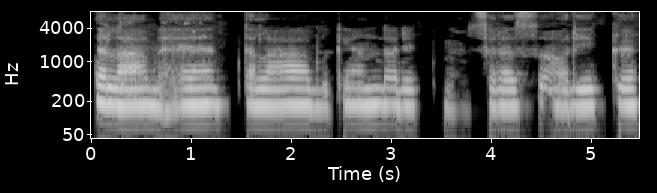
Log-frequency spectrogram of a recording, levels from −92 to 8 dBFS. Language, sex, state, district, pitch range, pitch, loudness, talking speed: Hindi, male, Bihar, Purnia, 160-170 Hz, 165 Hz, -19 LUFS, 110 wpm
